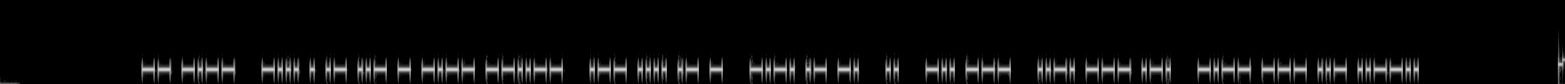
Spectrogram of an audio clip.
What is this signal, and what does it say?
Morse code, heard as a keyed tone, about 30 wpm, 700 Hz. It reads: MY BEAUTY, WHAT CAN I DO FOR YOU?
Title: Sentences from Top 1000 Words - Review Part 2 - 30wpm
